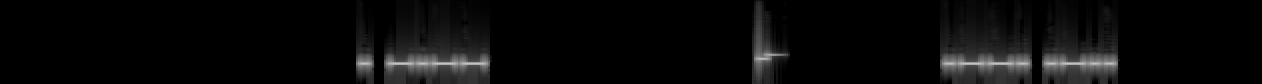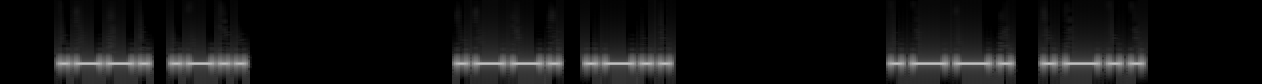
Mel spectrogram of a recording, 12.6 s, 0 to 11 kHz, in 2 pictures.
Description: Morse code, heard as a keyed tone, about 32 wpm, 700 Hz. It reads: EY PL PL PL PL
